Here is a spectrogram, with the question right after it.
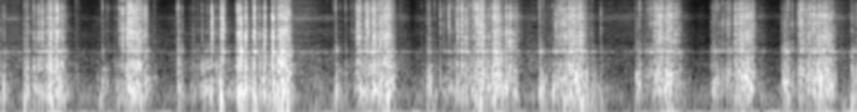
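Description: An upright plastic stencil template glued to a wooden board is scratched quickly with long nails. The result is bursts of bright, dry scraping that start and stop, some more aggressive and some gentler. A faint steady tone runs underneath.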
